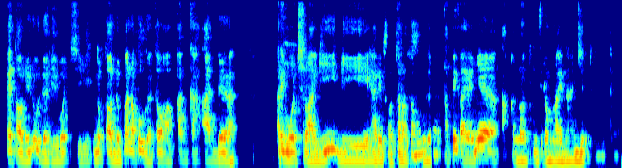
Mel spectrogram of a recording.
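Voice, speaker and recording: A man's voice: mid-range voice, dark tone, poor audio. A young man with an Indonesian accent chatting in a casual online class discussion, joking and self-deprecating. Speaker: class participant. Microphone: video call.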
